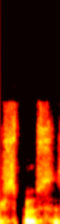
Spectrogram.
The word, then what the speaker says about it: supposed to: say supposed to say notice i'm also saying they're supposed to say supposed to say i'm actually not saying the d or the t there i'm just going from the s to the uh they're supposed to say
